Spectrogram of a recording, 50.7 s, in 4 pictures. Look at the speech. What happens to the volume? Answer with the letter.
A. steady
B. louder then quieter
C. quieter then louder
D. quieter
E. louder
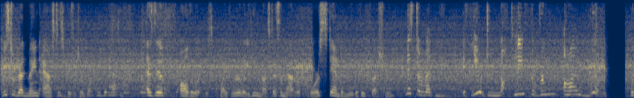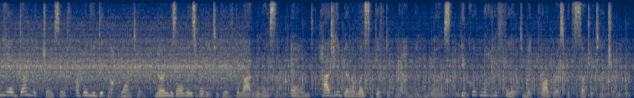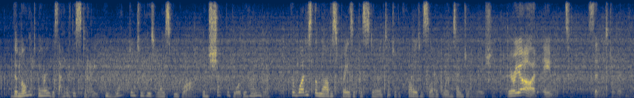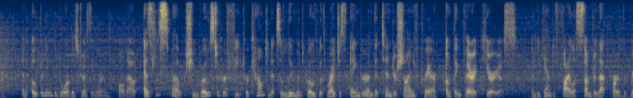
A.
